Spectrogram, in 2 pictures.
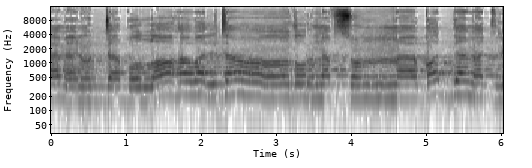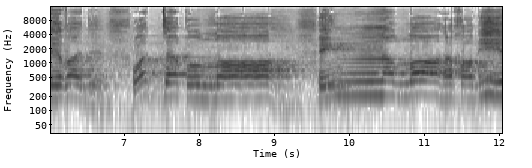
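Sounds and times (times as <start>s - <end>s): man chanting melodic recitation: 0.0s - 12.0s.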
